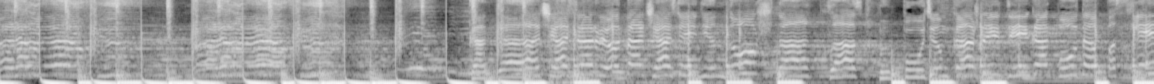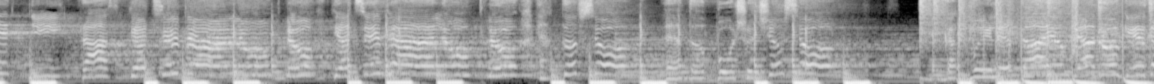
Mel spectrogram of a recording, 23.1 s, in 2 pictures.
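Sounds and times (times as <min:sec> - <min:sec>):
bass: 0:00.0 - 0:06.2, 0:06.8 - 0:08.1, 0:08.9 - 0:10.1, 0:10.9 - 0:12.2, 0:13.0 - 0:14.3, 0:15.0 - 0:16.2, 0:17.0 - 0:18.3, 0:19.0 - 0:23.0.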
